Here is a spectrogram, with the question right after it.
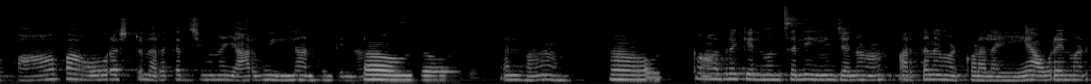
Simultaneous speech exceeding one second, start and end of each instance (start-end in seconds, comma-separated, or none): none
